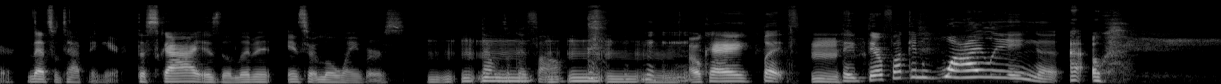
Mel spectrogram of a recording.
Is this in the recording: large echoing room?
no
